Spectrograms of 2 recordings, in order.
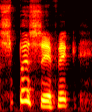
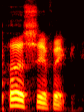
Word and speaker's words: Pacific: It's not specific, it's Pacific.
